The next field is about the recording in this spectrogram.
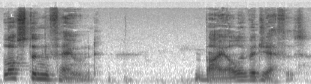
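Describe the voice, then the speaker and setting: A man reading a children's picture book aloud as an expressive storyteller, with dramatic phrasing and drawn-out words. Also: medium pitch, vocal fry, a little hiss or hum.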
